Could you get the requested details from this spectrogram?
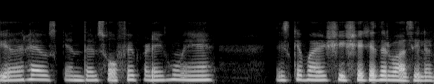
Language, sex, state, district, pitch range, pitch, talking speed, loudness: Hindi, female, Delhi, New Delhi, 195-210 Hz, 205 Hz, 165 wpm, -19 LUFS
